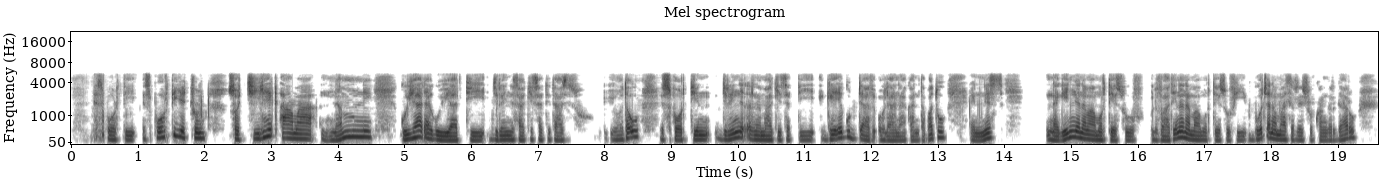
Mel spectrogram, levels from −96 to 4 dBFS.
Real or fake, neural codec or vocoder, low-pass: real; none; 5.4 kHz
